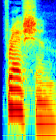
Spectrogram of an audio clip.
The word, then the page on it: freshen up: British English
